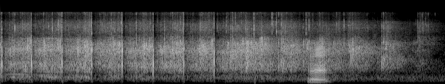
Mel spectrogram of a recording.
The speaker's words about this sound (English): Everybody clap for my son Zion.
